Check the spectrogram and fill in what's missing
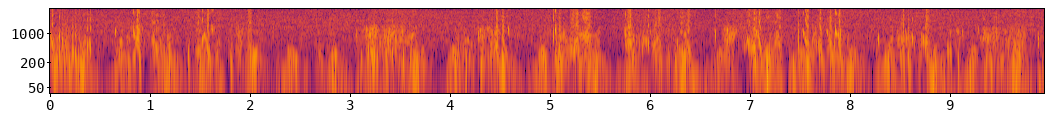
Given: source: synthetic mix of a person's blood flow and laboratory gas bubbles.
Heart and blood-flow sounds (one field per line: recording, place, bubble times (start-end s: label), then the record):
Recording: Doppler ultrasound of blood flow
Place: precordium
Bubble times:
0.00-0.43 s: bubbles
0.62-0.95 s: bubbles
1.00-1.25 s: bubbles
1.36-1.72 s: bubbles
1.75-2.04 s: bubbles
3.03-3.76 s: bubbles
4.03-4.63 s: bubbles
4.89-5.50 s: bubbles
5.72-6.45 s: bubbles
6.62-6.69 s: bubbles
6.71-6.88 s: bubbles
6.92-7.34 s: bubbles
7.39-8.00 s: bubbles
8.26-8.87 s: bubbles
8.91-9.17 s: bubbles
9.26-9.80 s: bubbles
9.87-9.95 s: bubbles
From the record:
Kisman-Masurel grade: 332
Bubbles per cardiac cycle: rolling drumbeat, 9 or more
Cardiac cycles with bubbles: 50 to 99%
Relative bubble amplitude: moderate (0.250 to 0.450)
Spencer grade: 3 (all of the cardiac periods contain showers or single bubble signals, but not dominating or overriding the cardiac motion signals)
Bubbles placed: anywhere in the cardiac cycle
